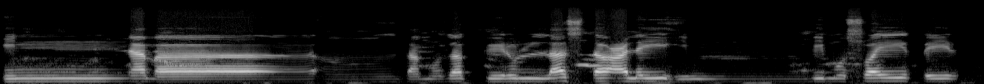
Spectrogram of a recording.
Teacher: हम रा को लाम के साथ मिलाकर पढ़ते हैं तो फिर यहाँ पे इदगाम यरमालून बिला गुन्ना होगा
